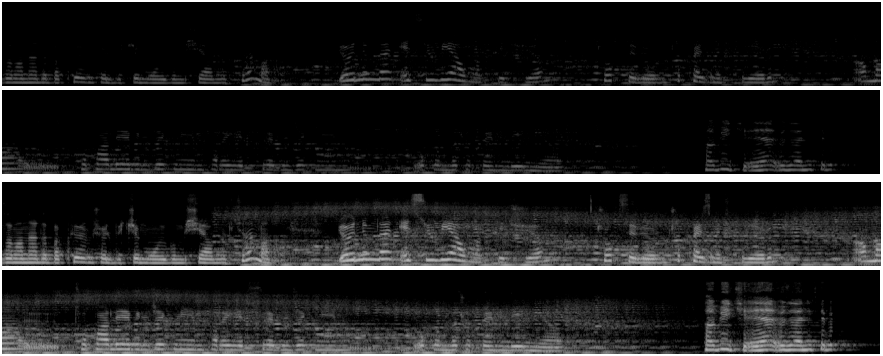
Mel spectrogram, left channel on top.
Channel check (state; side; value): quieter; left; 22.0 dB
